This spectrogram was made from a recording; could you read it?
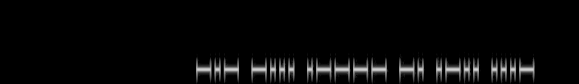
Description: Morse code, heard as a keyed tone, about 26 wpm, 700 Hz. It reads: KB1NLV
